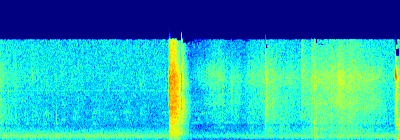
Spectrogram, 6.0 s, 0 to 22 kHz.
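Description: Umarex P08 Luger CO2 blowback BB pistol firing a single 4.5 mm steel BB, a short sharp report about two and a half seconds in as the toggle cycles.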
